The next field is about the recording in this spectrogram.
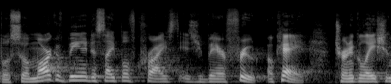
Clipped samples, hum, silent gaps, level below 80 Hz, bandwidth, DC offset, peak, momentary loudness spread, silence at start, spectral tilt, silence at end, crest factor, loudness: under 0.1%; none; none; -78 dBFS; 15 kHz; under 0.1%; -6 dBFS; 10 LU; 0 s; -4 dB/octave; 0 s; 20 dB; -26 LUFS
